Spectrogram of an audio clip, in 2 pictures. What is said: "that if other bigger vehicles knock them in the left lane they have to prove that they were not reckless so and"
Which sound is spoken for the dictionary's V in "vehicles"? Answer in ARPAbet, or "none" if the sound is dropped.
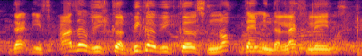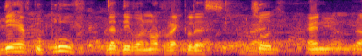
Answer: W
